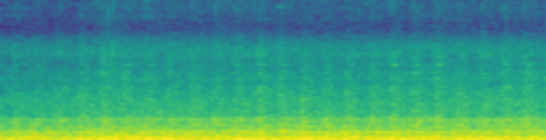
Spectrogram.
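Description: A steady low hum with a faint hiss running evenly throughout, with no distinct events.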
